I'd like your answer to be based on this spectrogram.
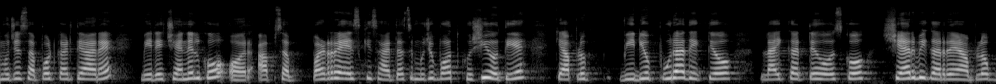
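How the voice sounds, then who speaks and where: Indian lady teacher, high voice, explains grammar emphatically, lots of rhetorical checks. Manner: emphatic, repeats key words, asks rhetorical checks. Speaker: English teacher. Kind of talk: explanatory lesson.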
